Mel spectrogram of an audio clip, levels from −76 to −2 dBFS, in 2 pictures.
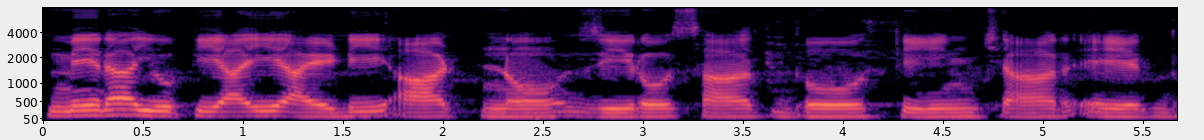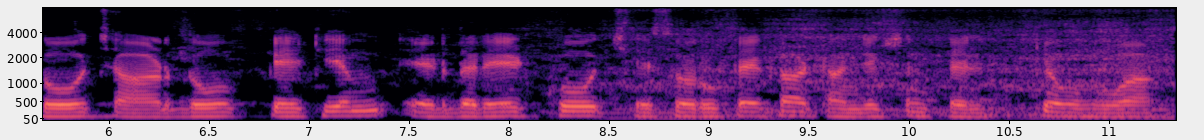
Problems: constant background noise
